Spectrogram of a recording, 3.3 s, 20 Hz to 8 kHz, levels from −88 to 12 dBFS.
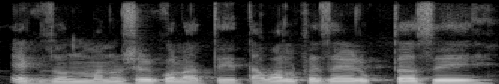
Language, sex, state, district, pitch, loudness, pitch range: Bengali, male, Tripura, South Tripura, 135 Hz, -16 LUFS, 125-140 Hz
